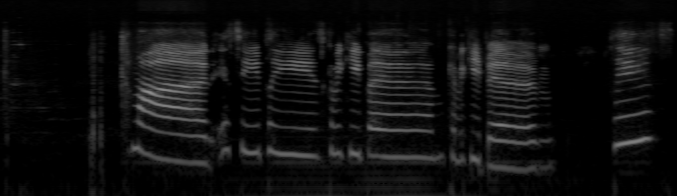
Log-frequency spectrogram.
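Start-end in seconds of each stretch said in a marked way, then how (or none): 1.2-6.6 high, slow, pleading whine. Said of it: "she's gonna run over and be like".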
